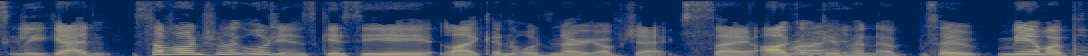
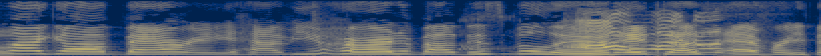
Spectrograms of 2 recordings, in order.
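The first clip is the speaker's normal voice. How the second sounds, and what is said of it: Exaggerated thick American accent. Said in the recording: “thickest American accent that I learned from all my YouTube videos”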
